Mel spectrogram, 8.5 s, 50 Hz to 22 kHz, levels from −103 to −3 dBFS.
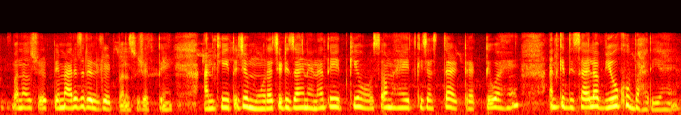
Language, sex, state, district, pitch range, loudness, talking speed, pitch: Marathi, female, Maharashtra, Solapur, 235-260 Hz, -25 LUFS, 185 wpm, 245 Hz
